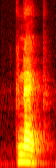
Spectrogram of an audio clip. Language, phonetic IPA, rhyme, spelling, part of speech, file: Dutch, [knɛi̯p], -ɛi̯p, knijp, noun / verb, Nl-knijp.ogg
- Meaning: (noun) saloon, bar, pub; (verb) inflection of knijpen: 1. first-person singular present indicative 2. second-person singular present indicative 3. imperative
